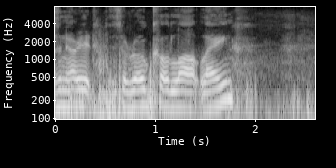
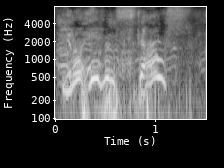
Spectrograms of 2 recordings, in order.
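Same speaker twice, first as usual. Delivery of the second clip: high, slowed heckling jeer; mock shout at the telly; slower than usual. Fans heckling [name] on the telly, high jeer. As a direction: jeer at the screen, laughing it off. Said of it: "We're, like, shouting at the telly".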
